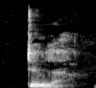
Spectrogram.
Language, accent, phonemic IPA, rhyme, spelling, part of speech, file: English, Southern England, /ˈduːlə/, -uːlə, doula, noun, LL-Q1860 (eng)-doula.wav
- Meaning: A trained support person who provides emotional, physical and practical assistance to a pregnant woman or couple before, during or after childbirth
